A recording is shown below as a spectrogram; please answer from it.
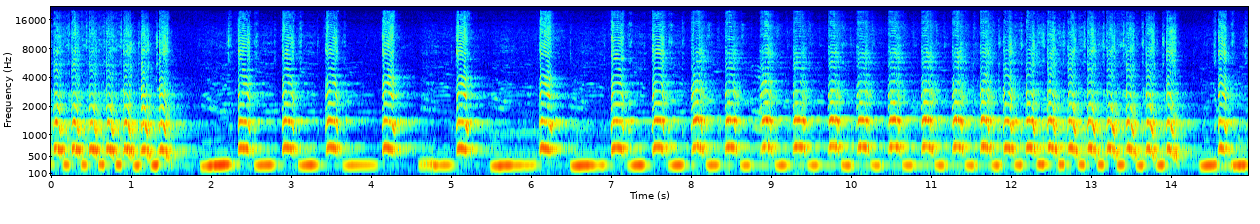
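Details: Loud hooting series from a siamang kept at Chiba City Zoo, rich harmonic notes pulsing several times a second, briefly broken by a sharp rising shriek, then resuming in a faster rhythmic run.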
